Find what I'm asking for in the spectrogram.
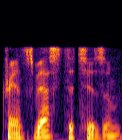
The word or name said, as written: transvestitism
